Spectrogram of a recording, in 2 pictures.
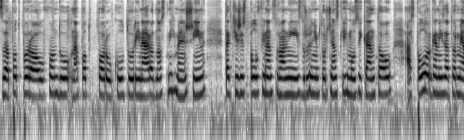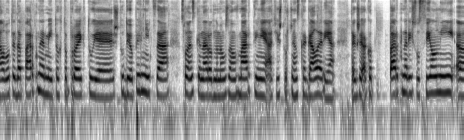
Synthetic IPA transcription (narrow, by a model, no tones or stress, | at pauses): zpɔt̪pɔɾɔʊfɔnd̪unapɔt̪pɔɾukulˠt̪uːɾinaːɾɔd̪nɔst̪niːɣmɛnʃiːnt̪akcɪɛʒjɛspɔlufinant͡sɔʋaniːzd̪ɾuʒɛɲiːmt̪uɾt͡ʃɪanskiɣmuzikant̪ɔʊʔa̰spɔluɔɾɡanizaːt̪ɔɾmialɛbɔt̪ɛd̪apaɾt̪nɛɾmit̪ɔxt̪ɔpɾɔjɛkt̪ujɛʃt̪uːd̪iɔpiʊɲit͡saslɔʋɛnskɛnaːɾɔd̪nɛːmuːzɛɔmvmaɾt̪iɲɛʔa̰cɪɛʃt̪uɾt͡ʃanskaɡalɛɾiat̪aɡʒɛakɔ | paɾt̪nɛɾisuːsilniː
